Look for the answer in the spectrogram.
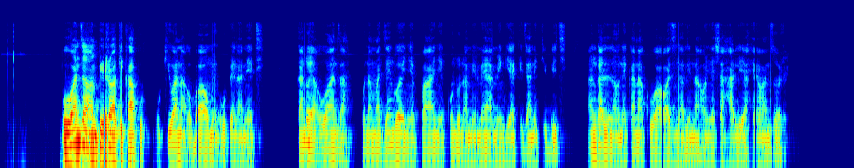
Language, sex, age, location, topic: Swahili, male, 25-35, Nairobi, education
